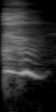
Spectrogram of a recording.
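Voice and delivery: prim, pointed ahem; throat-clearing. Acted. Noble lady collecting herself after being laughed at, pointed throat-clearing. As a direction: clear the throat to regain dignity.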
